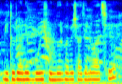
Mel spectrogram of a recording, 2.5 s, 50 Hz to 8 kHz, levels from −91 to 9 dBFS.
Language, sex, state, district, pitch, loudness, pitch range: Bengali, female, West Bengal, Cooch Behar, 225 Hz, -14 LUFS, 220-230 Hz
